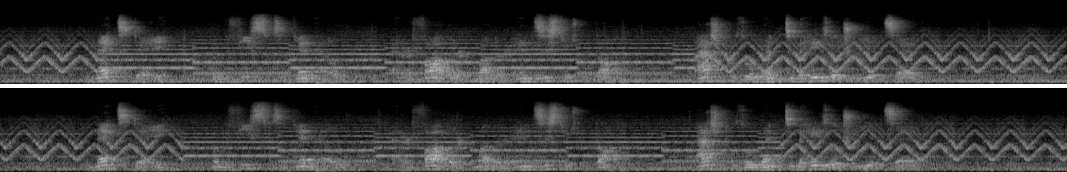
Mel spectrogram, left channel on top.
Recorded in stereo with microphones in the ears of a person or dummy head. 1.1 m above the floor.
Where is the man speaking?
15° right (ahead or behind), 0.7 m.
